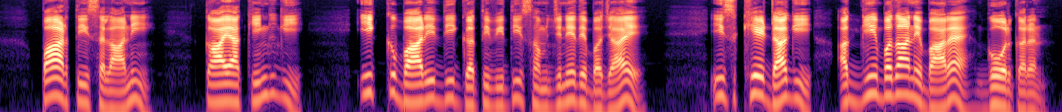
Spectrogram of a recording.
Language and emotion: Dogri, neutral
